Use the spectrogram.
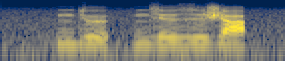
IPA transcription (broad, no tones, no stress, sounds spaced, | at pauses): n d ʏ | n z ɪː ɣ ɪ ʒ a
